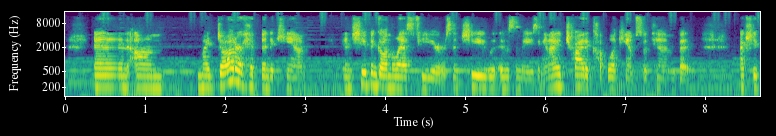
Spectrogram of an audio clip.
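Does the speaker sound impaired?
No.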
